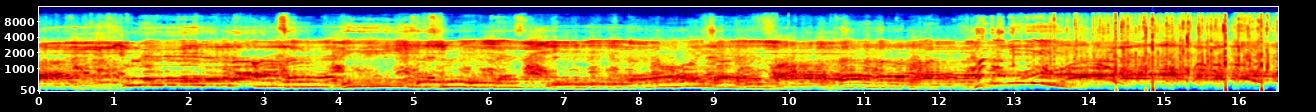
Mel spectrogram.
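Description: A large demonstration crowd on Washington Place on 30 July 2016, as the march and speeches end, cheers and shouts continuously, a dense roar of many voices with rising and falling tones, occasional whoops and whistles, and scattered sharp claps toward the end.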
